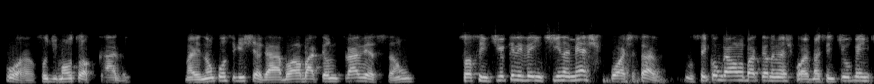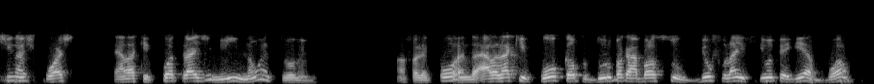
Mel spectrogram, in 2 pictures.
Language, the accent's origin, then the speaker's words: Portuguese; Cabo Frio, Rio de Janeiro, Brazil; meu pai é cabista, minha mãe é de armação de búzios e eu nasci em Cabo Frio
